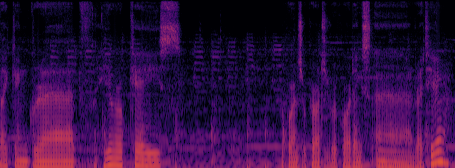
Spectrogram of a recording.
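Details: Adult male who self-reports stuttering when he speaks. Stuttering.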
